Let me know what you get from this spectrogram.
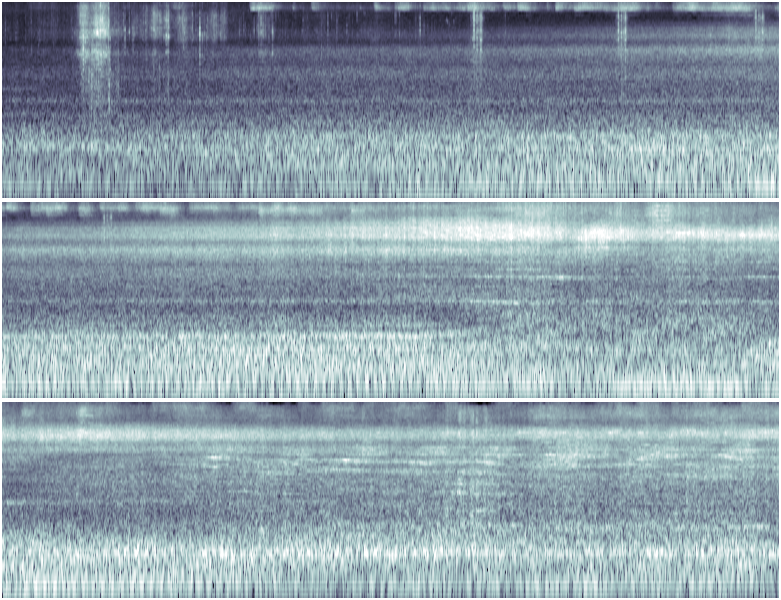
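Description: Norfolk Southern diesel locomotives at the head of a double-stack intermodal train approach and pass, the rumble growing louder over the first ten seconds or so. The steady rolling rumble of the loaded container well cars going by on steel wheels follows.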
